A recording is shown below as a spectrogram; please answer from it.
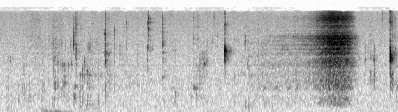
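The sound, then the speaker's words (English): Soft, wet chewing and biting on a juicy food during a tasting, quiet and squishy with a few sharper bites and a louder breathy burst near the end. “Hang on, let's have a taste.”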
